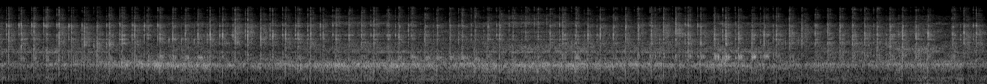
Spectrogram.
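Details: Rapid, steady mechanical tapping, about four pulses per second, of a shockwave therapy device treating an elite boxer while he throws slow jabs and crosses.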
